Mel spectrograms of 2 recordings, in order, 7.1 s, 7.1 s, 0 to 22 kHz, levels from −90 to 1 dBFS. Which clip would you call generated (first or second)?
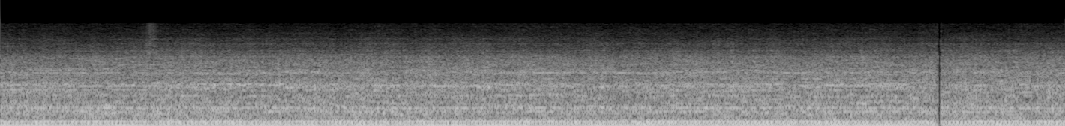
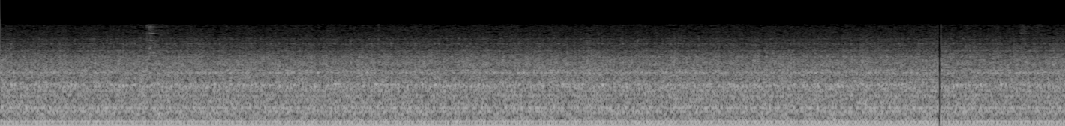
first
